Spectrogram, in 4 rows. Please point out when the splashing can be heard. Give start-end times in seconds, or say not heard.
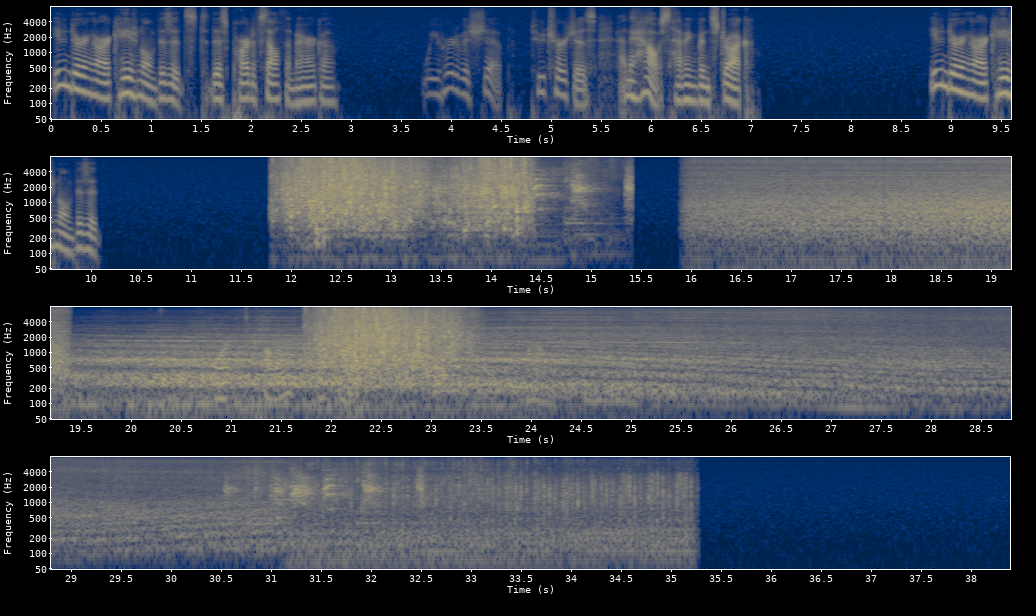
11.8-14.4, 21.7-23.6.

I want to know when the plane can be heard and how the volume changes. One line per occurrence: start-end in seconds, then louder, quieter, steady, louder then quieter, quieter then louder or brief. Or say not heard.
15.8-35.3 quieter.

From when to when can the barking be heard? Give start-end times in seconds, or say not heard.
13.4-15.4, 30.5-32.5.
